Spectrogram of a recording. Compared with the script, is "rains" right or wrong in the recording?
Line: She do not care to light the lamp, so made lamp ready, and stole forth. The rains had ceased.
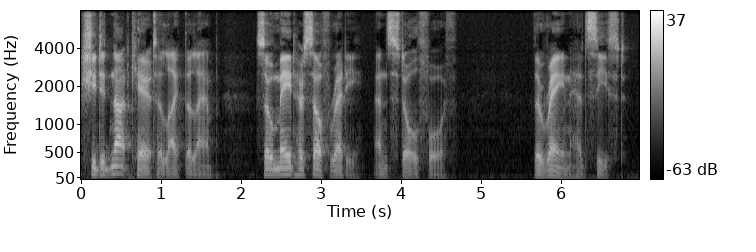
wrong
